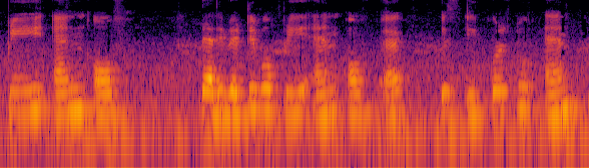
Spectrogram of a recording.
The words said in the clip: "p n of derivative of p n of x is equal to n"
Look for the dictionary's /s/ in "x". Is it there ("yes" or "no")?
no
